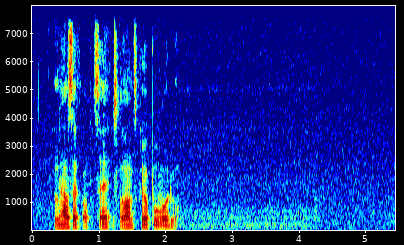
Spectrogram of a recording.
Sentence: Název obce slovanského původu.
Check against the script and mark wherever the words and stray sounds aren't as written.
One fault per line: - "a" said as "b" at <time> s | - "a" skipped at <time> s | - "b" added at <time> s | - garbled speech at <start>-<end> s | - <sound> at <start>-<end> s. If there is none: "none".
none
